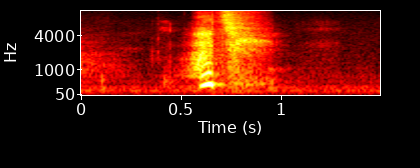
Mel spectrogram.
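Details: A single sharp, explosive sneeze preceded by a brief breath in.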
